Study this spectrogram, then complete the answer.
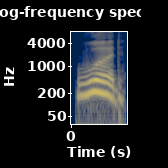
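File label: "wood", English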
